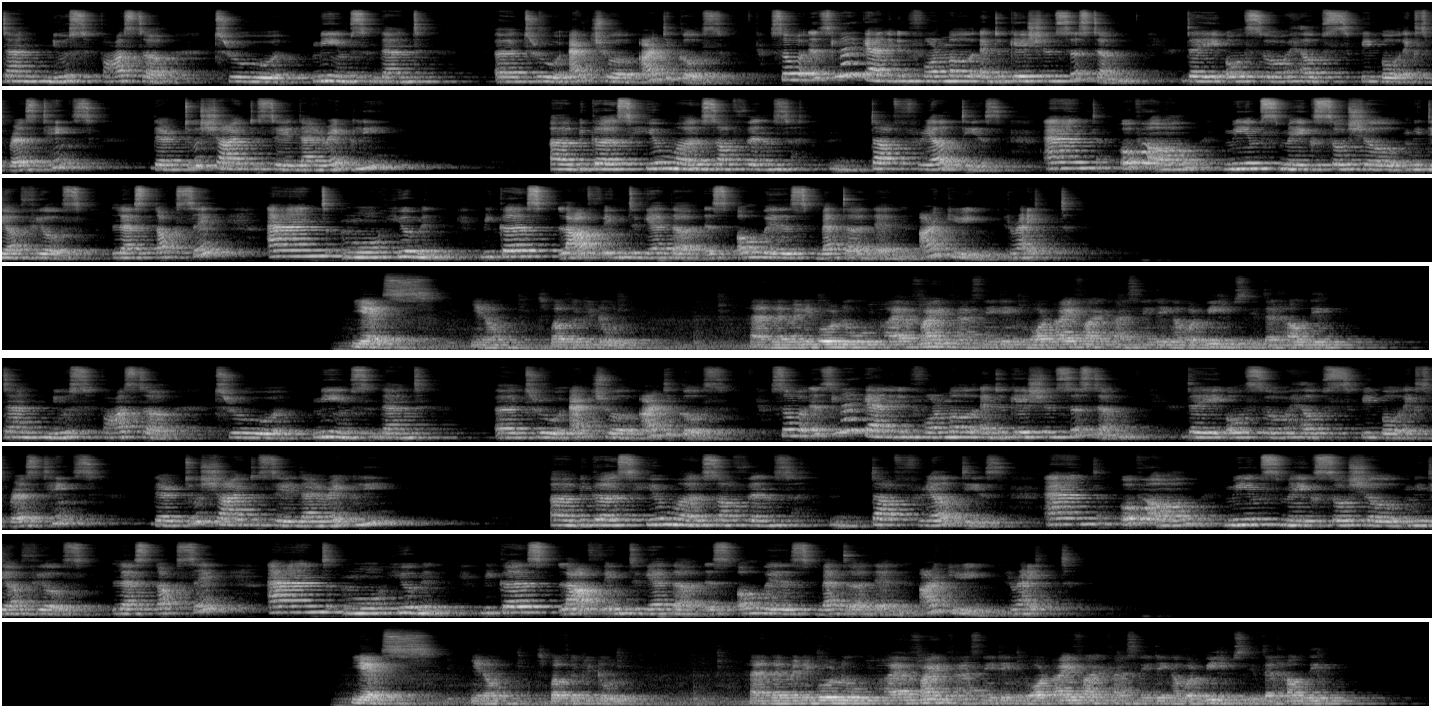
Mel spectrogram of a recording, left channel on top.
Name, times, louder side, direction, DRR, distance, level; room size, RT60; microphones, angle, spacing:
voice 1, 0.0-1.7 2.1-2.8 3.1-4.2 4.9-7.2 7.7-11.3 11.8-15.2 15.8-18.1 19.8-22.3 22.6-26.2 26.5-29.4 29.7-33.0 33.4-39.0, left 1 dB, 35° left, -1 dB, 0.5 m, -22 dB
voice 2, 46.3-56.2, right 1 dB, 65° right, -5 dB, 0.4 m, -22 dB
2.3 x 2.1 x 3.3 m, 1.1 s
head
